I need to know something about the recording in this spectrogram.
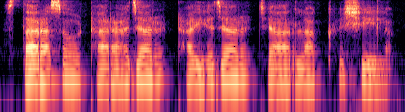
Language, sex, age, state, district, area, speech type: Punjabi, female, 18-30, Punjab, Tarn Taran, rural, spontaneous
